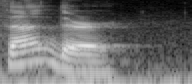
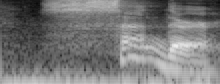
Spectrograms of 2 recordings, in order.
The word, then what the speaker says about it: thunder: palavra uma possibilidade é em vez de dizer thunder talvez o seu ouvindo ouça um som de s sander e vamos pensar oeste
